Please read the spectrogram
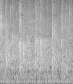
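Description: audience hand clap

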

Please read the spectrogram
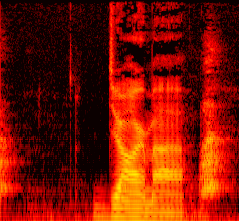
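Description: dog barking

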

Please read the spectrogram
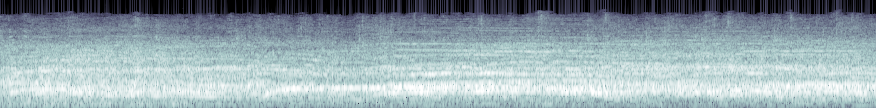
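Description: audience applause and cheering

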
